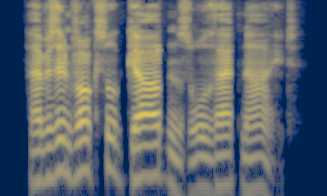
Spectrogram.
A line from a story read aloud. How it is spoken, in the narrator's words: he said slightly less harshly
